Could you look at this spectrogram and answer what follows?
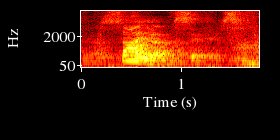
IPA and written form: ˈsaɪənsɪz (Sciences)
